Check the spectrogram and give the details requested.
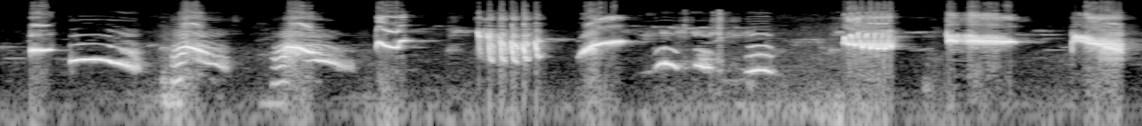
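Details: Common myna calling: a loud, varied string of curving whistles, gurgled notes and harsh rasping bursts, each note distinct and separated by short gaps.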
